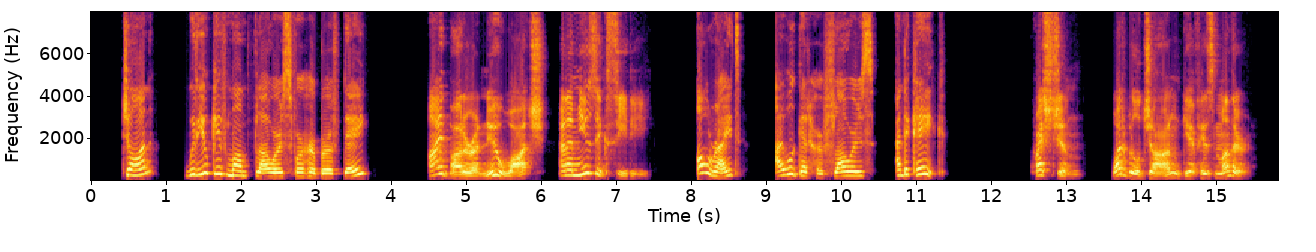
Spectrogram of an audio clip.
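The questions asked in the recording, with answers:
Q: Question, what will John give his mother?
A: A new watch and a music CD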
